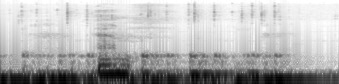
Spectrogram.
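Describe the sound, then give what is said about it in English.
Computer keyboard keys clatter in quick, irregular bursts of typing during a Google search, with talk going on over the keystrokes. “Let me just type this in. Sounds like you're Googling. I am Googling.”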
